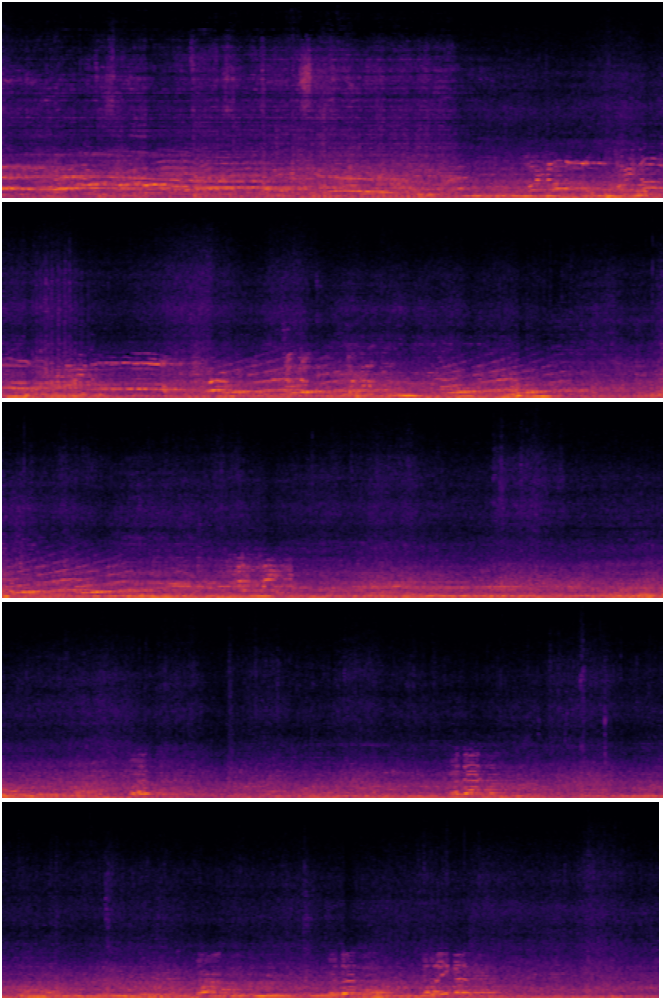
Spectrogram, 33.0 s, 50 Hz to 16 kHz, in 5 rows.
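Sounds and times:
jet ski engine revving: 0.0s - 33.0s.

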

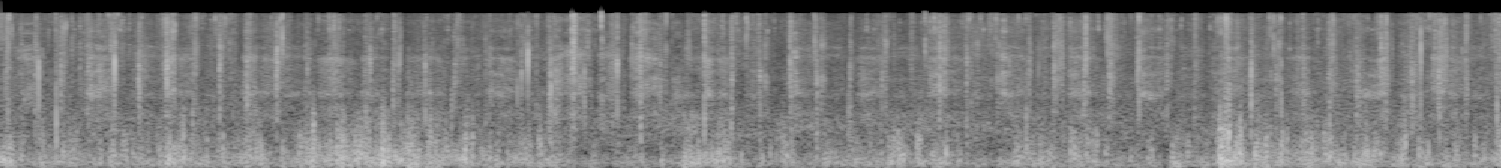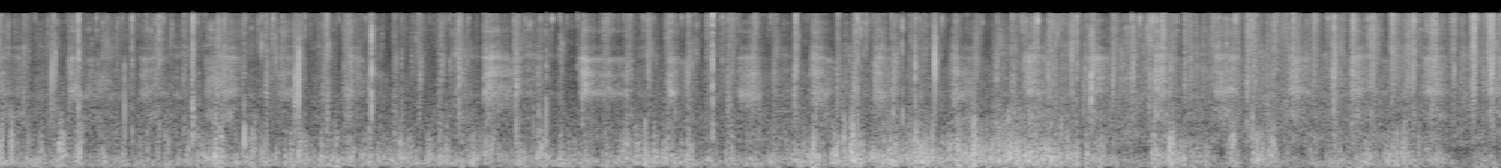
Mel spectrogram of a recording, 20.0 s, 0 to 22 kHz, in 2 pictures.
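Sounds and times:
footsteps on leafy dirt trail: 0.0s - 20.0s.

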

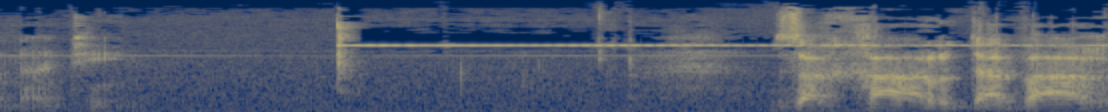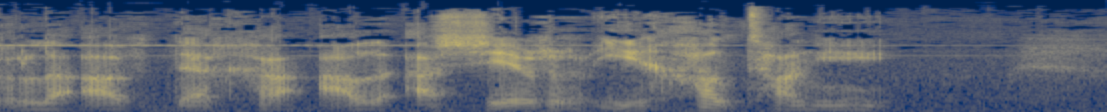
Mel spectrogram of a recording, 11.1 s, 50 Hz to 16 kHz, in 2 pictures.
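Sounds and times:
high-pitched electronic tone: 0.0s - 10.6s.

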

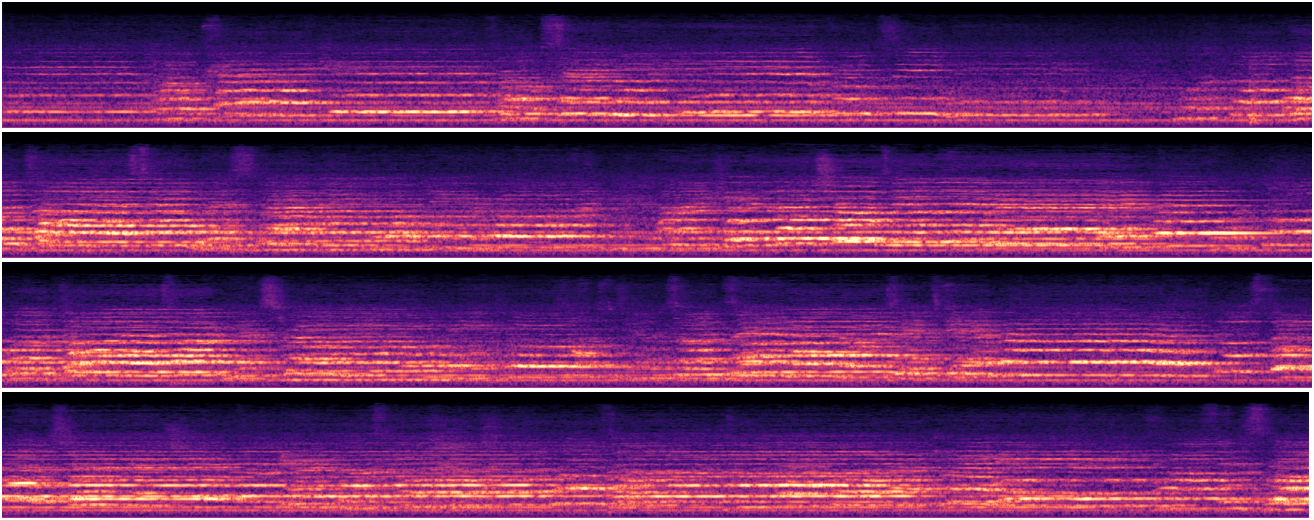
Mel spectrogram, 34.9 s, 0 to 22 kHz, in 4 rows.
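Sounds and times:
girls' choir singing unaccompanied: 0.0s - 34.9s.

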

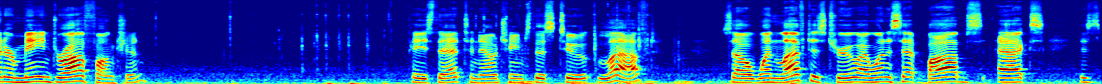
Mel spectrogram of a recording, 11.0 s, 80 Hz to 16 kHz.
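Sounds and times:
computer keyboard clicking: 2.8s - 4.0s, 5.8s - 6.9s.

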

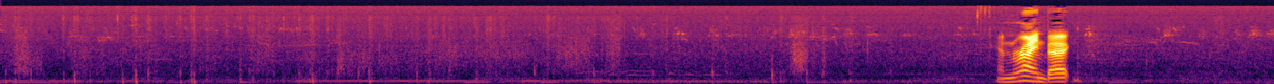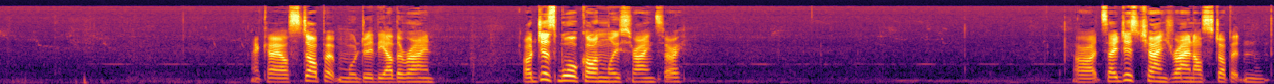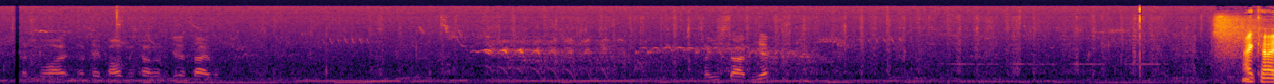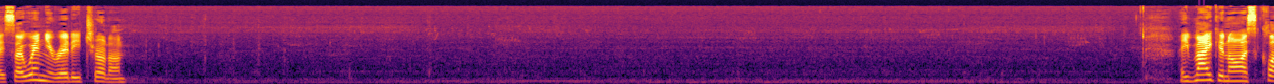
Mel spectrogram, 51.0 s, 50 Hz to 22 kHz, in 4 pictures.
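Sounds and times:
distant bird chirps: 0.0s - 50.9s
horse whinnying: 30.2s - 32.0s.

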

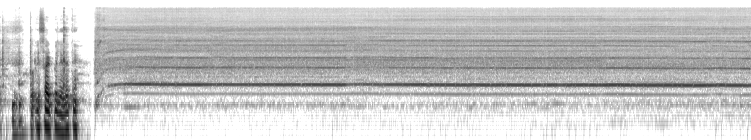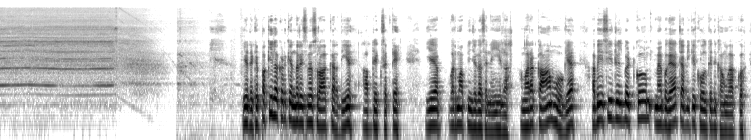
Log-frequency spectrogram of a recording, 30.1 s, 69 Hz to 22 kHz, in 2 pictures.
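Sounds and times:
electric drill boring into wood: 1.9s - 19.3s.

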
